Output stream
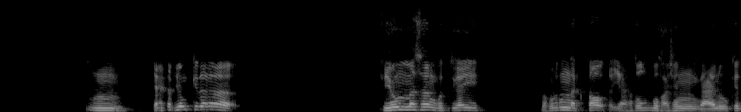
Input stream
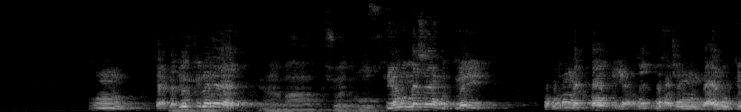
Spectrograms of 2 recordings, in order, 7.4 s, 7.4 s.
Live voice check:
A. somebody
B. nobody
A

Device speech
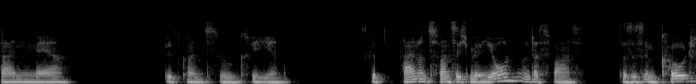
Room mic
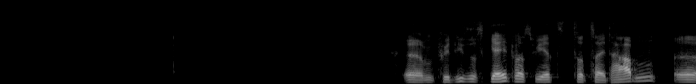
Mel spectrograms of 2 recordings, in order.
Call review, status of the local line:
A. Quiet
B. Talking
B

